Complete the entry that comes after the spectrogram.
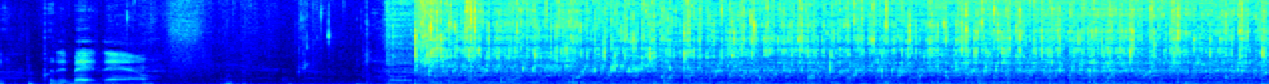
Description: Water is splashing into a sink and woman speaks briefly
